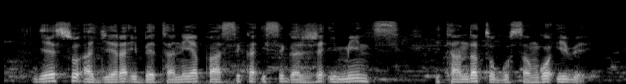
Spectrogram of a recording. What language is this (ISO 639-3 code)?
kin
